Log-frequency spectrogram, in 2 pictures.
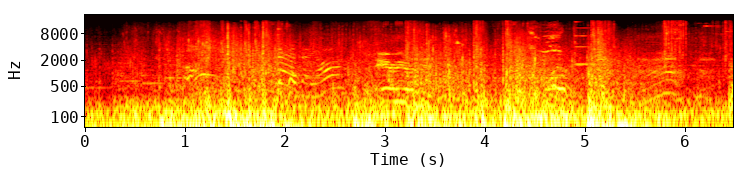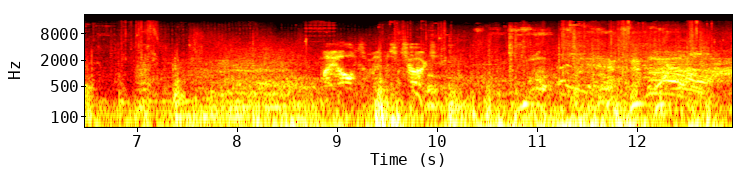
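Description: A revolver fires sharp, loud shots in quick bursts.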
